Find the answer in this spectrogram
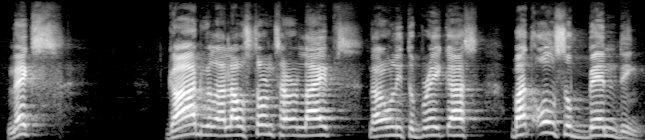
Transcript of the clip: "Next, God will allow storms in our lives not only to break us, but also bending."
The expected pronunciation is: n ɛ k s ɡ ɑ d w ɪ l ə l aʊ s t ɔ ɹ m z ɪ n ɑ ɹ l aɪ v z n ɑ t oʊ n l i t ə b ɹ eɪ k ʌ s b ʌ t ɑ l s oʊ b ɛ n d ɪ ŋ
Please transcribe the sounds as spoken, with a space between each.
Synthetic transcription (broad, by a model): n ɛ k s ɡ ɑ d w ɪ l ə l aʊ s t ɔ ɹ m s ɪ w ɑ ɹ l aɪ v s n ɑ t oʊ n l i t ə b ɹ eɪ k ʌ s b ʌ t ɑ l s oʊ b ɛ n d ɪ ŋ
